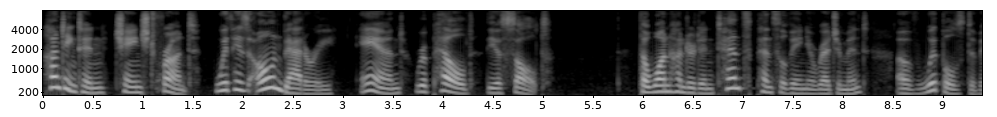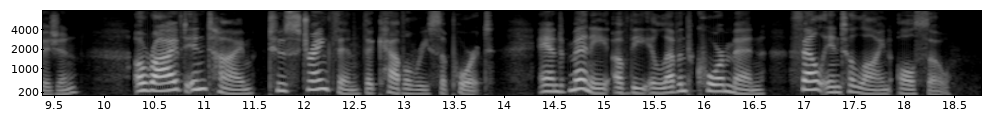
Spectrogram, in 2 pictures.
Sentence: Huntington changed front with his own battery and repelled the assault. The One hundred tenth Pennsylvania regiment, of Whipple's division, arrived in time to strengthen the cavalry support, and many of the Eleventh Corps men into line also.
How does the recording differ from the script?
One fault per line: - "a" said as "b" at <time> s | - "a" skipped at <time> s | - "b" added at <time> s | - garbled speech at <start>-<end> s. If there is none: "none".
- "fell" added at 16.8 s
